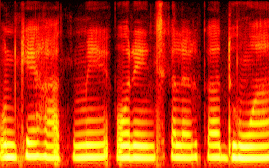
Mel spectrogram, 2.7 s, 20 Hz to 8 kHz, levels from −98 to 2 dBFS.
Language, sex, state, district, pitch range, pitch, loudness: Hindi, female, Chhattisgarh, Jashpur, 210-220 Hz, 215 Hz, -15 LUFS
